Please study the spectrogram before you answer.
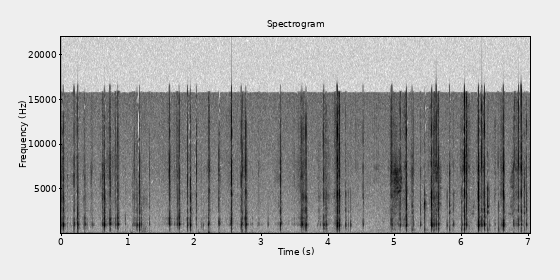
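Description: A small, empty, hollow, white disposable plastic cup is tapped and scratched with long nails close to the microphone. A quick, irregular run of dry, clicky taps, each with a faint hollow tone near 970 Hz, is mixed with bright scratching. Each tap dies away almost at once.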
